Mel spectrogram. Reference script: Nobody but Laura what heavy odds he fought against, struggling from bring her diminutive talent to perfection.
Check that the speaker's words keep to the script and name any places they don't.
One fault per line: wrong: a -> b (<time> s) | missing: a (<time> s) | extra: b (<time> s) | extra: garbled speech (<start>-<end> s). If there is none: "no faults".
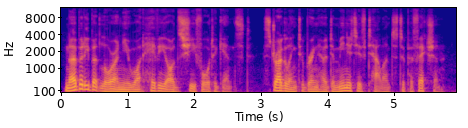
extra: knew (0.9 s)
wrong: he -> she (1.8 s)
wrong: from -> to (3.5 s)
